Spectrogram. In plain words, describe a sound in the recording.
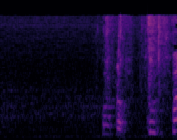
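A small dog yelps twice close by.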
